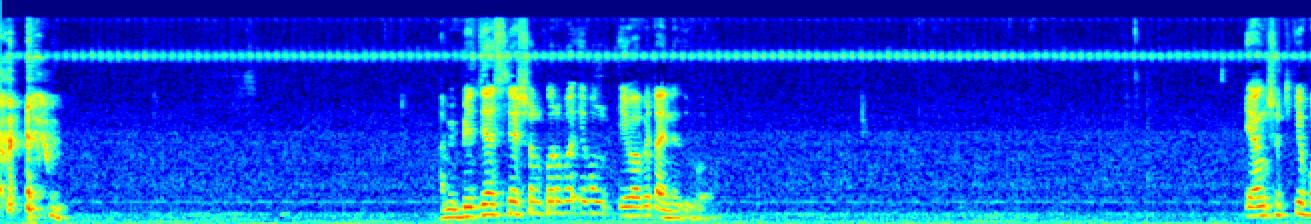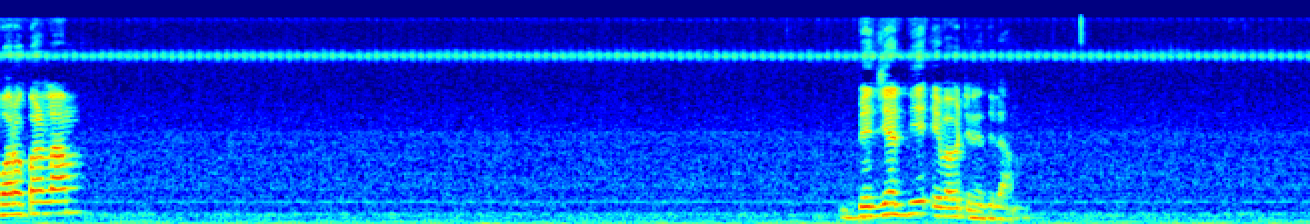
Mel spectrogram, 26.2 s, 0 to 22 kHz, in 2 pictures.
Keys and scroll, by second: 11.5 Return.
